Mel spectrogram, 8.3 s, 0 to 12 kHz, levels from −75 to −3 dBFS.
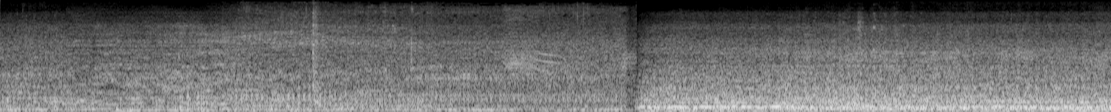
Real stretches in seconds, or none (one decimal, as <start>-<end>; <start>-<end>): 0.0-0.5; 1.7-8.3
